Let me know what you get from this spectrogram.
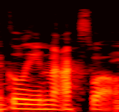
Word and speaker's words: Ghislaine: What the fuck happened to Ghislaine Maxwell? – Yes.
